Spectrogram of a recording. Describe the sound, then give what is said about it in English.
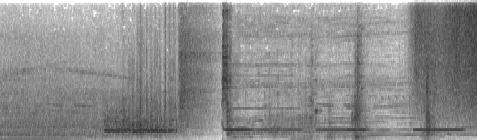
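A full truck unloads collected crops into a barn: a low engine rumble, then a sudden mechanical whir with tonal whines and a few clunks, steady, with no voices. “Oops, truck's full. Where do you want me to unload? Okay, the barn.”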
